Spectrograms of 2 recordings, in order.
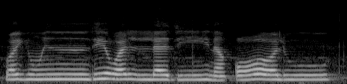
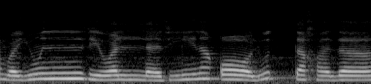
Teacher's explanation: اگر ہم نے وقف نہیں کرنا تو ہم لام کو ڈائریکٹ تا سے جوڑ دیں گے۔ یہ بات یاد رکھنی ہے، حرف مدہ کے بعد اگر شدہ آ رہا ہو تو حرف مد نہیں پڑھا جاتا، ٹھیک ہے۔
